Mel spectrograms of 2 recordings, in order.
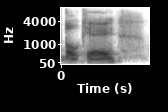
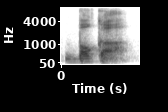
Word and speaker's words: bokeh: And not, but like, yeah, I can see how that would be a weird pronunciation. But bokeh, like, no one ever said that growing up. Only with the opening up of information and communication internationally did we hear it pronounced differently. Of course, some asshole in L.A. or New York is going to be like, no, I only heard bokeh my entire life.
